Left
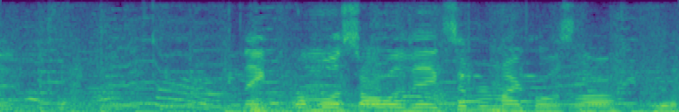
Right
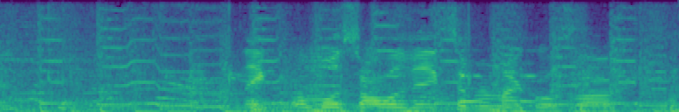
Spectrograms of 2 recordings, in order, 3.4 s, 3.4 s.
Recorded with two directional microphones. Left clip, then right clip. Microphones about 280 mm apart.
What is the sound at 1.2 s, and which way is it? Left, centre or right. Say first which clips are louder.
Speech: left 3 dB; centre.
